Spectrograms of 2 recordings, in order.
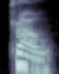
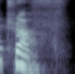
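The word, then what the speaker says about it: trough: এন্ড ট্রাউ খেয়াল করেন crest and ট্রাউ দেখতে মনে হবে ট্রাফ এনাফ ট্রাফ না ট্রাফ না এটার উচ্চারণটা ট্রাউ ক্রেস্ট এন্ড ট্রাউ মানে হচ্ছে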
